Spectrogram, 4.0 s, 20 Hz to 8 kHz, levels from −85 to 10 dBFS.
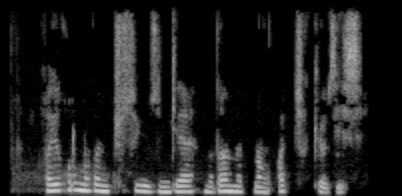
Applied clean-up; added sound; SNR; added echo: none; none; none; none.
